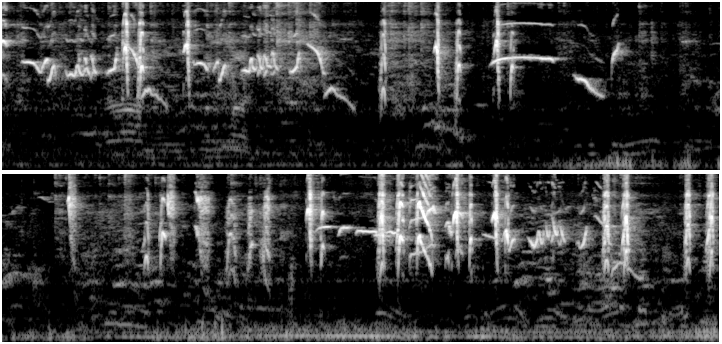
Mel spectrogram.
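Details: Pastol-type Oriental magpie-robin song used as a lure for other magpie-robins: sharp, varied high whistles and clicks, with a low rumbling background growing louder in the second half.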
